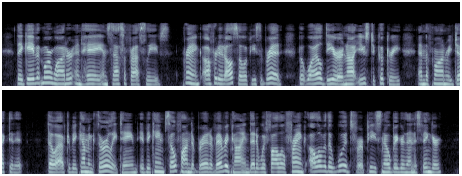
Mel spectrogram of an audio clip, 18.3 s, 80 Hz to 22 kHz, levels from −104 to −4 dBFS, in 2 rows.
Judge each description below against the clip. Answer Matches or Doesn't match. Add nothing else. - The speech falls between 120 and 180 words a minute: Doesn't match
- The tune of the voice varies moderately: Doesn't match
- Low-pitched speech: Doesn't match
